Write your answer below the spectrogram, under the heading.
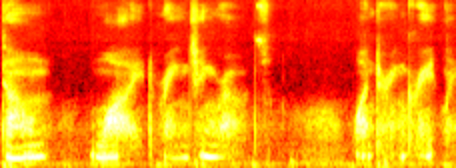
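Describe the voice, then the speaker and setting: Over noticeable background noise, a woman whispers her words at a very slow pace. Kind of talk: asmr poetry reading for sleep. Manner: whispered, soft-spoken.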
